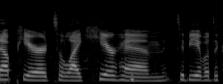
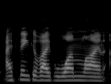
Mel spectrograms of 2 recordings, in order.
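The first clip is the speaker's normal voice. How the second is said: ordinary delivery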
